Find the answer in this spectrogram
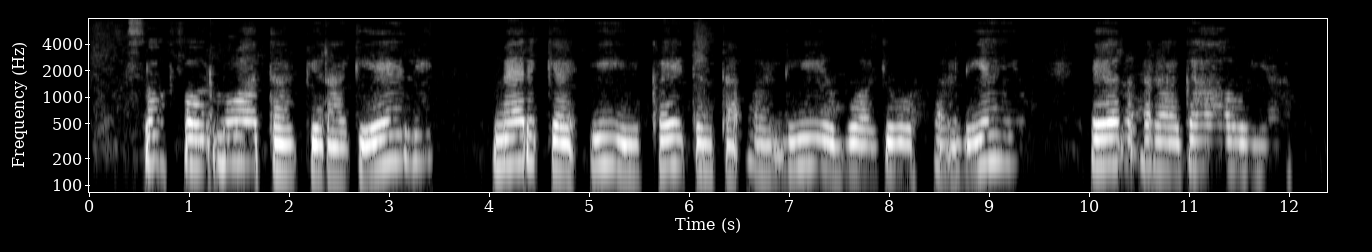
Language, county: Lithuanian, Klaipėda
